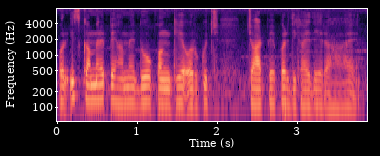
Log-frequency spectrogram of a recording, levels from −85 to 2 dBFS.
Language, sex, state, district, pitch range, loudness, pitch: Hindi, male, Arunachal Pradesh, Lower Dibang Valley, 105-125 Hz, -21 LUFS, 115 Hz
